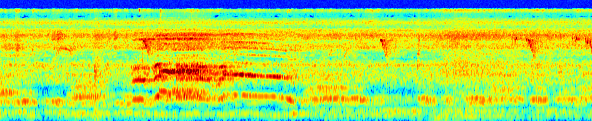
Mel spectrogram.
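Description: A rooster crows once, loudly, about two seconds in, its call bending down at the end. Faint sustained singing voices and a few short, high bird chirps sound underneath.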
